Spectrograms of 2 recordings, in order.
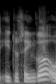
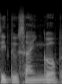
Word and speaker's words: Ituzaingó: Ituzaingó. No sé si es Ituzaingó o Ituzaingó. No sé cómo se pronuncia. – Para mí es Ituzaingó, pero hay algunos que dicen Ituzaingó.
